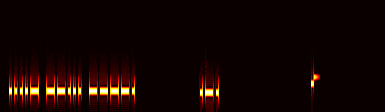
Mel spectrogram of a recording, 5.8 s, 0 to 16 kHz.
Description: Morse code, heard as a keyed tone, about 30 wpm, 700 Hz. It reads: 479 R
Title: Worked All Europe DX Contest - QTC Exchange - 30wpm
